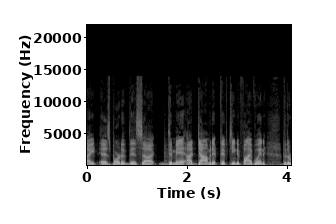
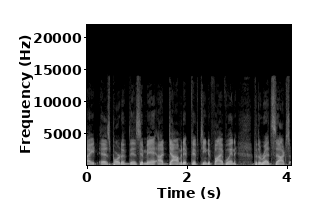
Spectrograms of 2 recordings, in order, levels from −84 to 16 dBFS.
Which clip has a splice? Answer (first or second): second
